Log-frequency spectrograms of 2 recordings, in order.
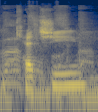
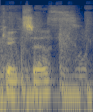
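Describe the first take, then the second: First: It sounds like 'Ketchi', as two short syllables. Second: It sounds like 'Kate Sith', as two separate words. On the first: This is the official pronunciation. "is supposed to be pronounced Ketchi" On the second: This is how most people say it. "everyone calls it Kate Sith"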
